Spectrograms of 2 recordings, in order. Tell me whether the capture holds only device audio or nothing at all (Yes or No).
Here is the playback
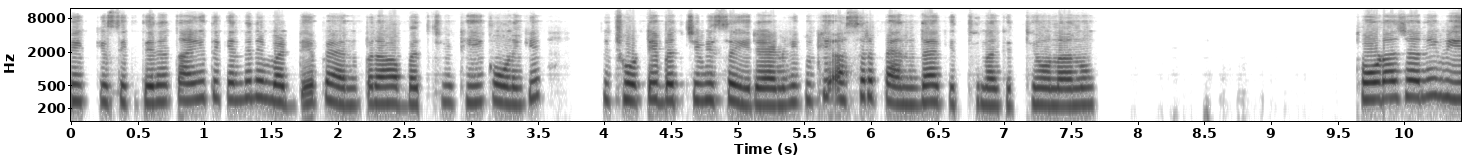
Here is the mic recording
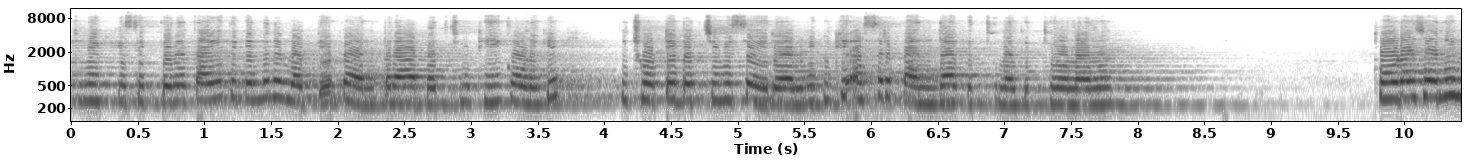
Yes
